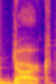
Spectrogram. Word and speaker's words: Darque: Well, it's it's, it's spelled D A R Q U E. So I'm thinking dark. – Yeah. – English, you know, English is weird.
